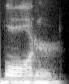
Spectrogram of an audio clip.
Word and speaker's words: Bader: And you're doing fine, Sheeta, but it's pronounced border, like Esther, Okay.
